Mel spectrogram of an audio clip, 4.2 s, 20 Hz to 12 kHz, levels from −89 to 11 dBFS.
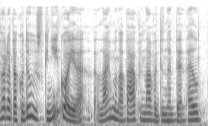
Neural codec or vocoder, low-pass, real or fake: autoencoder, 22.05 kHz, a latent of 192 numbers a frame, VITS, trained on many speakers; 9.9 kHz; fake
